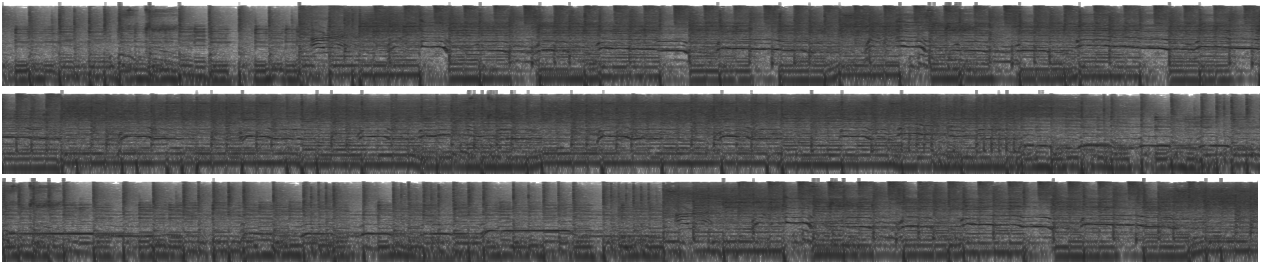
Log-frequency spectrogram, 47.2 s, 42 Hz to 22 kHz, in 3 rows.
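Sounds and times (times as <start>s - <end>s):
indie rock song with vocals: 0.2s - 47.1s.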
